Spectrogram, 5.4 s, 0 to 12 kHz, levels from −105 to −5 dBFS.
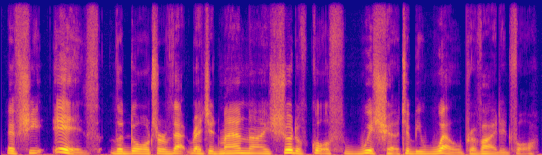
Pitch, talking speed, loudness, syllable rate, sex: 155 Hz, 220 wpm, -20 LUFS, 5.0 syllables/s, male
